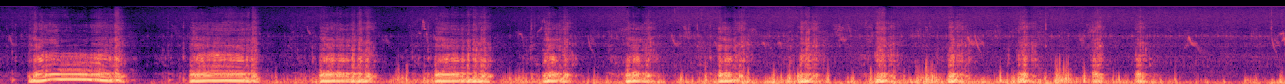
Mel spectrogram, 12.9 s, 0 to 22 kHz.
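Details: Lion in Kgalagadi National Park near Urikaruus, February 2022, roars: several long, deep moans, then a run of shorter grunts that quicken and fade.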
